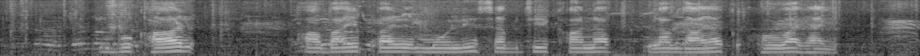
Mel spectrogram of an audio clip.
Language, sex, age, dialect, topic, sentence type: Magahi, male, 18-24, Southern, agriculture, statement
